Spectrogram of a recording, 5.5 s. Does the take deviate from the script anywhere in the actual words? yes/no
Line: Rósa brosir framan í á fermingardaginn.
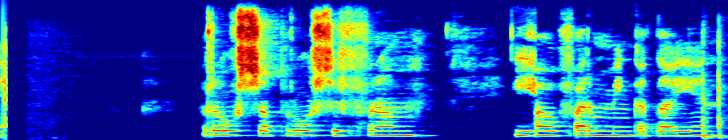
no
